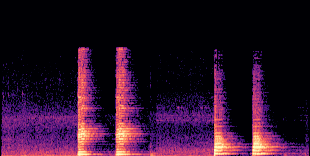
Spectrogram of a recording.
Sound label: horn, eurohorn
